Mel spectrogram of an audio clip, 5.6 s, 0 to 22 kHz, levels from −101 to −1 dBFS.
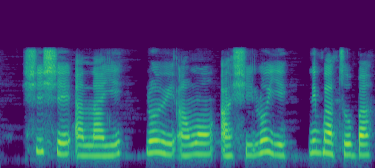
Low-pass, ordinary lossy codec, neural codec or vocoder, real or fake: none; none; none; real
